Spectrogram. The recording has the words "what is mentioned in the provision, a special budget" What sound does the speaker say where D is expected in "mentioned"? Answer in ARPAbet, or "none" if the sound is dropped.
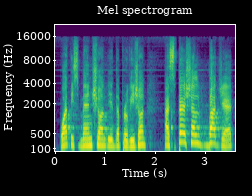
D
